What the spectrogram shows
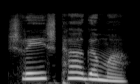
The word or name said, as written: ಶ್ರೇಷ್ಠಾಗಮ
